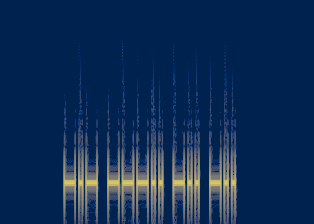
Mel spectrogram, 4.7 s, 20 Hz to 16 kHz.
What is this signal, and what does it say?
Morse code, heard as a keyed tone, about 21 wpm, 700 Hz. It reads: K8DD
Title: USA Call Signs - 4 Characters - Repeated 3x - 22wpm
